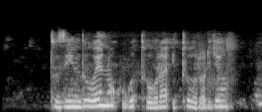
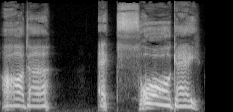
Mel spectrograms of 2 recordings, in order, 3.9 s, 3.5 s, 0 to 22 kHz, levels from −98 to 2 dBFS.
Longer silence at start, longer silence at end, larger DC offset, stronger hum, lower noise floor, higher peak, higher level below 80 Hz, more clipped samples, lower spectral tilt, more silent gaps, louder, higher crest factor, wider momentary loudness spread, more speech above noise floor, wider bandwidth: first, 0.75 s vs 0.05 s; second, 0 s vs 0.5 s; neither; neither; about the same, -66 dBFS vs -66 dBFS; about the same, -4 dBFS vs -2 dBFS; about the same, -58 dBFS vs -58 dBFS; neither; first, -5.5 dB/octave vs -2.5 dB/octave; neither; second, -20 LUFS vs -17 LUFS; about the same, 16 dB vs 16 dB; second, 10 LU vs 13 LU; about the same, 47 dB vs 48 dB; second, 7.4 kHz vs over 20 kHz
